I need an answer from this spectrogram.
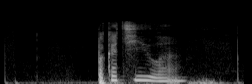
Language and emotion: Russian, neutral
